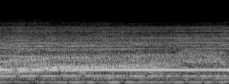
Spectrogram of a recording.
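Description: Live melodic death metal band playing loudly, with distorted electric guitars holding sustained notes over a dense, noisy wash of sound.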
